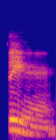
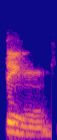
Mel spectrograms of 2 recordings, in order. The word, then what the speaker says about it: Th'ng: How do you pronounce my last name is Ting. So Melissa Ting.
